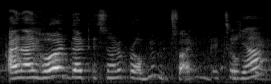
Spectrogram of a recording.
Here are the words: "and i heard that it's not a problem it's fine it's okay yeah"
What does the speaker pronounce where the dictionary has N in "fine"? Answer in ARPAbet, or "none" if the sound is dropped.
none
